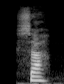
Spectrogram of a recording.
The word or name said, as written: sig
